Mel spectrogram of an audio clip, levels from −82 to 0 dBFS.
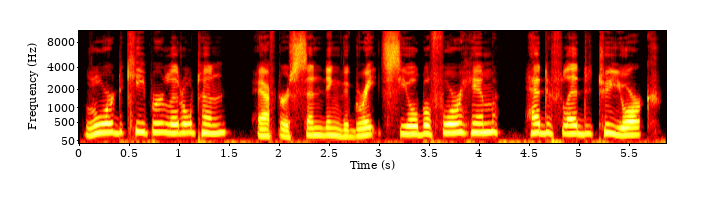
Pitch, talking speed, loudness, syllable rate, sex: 195 Hz, 145 wpm, -16 LUFS, 4.1 syllables/s, male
